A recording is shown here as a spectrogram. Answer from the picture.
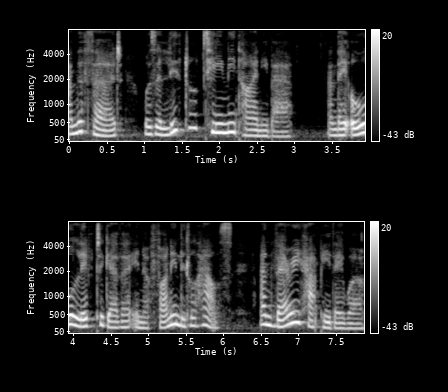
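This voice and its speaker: A woman's warm, fairly low voice at a fairly slow pace, with very wide pitch swings over a quiet background. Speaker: audiobook narrator. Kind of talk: children's fairy tale audiobook narration. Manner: warm, lively.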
